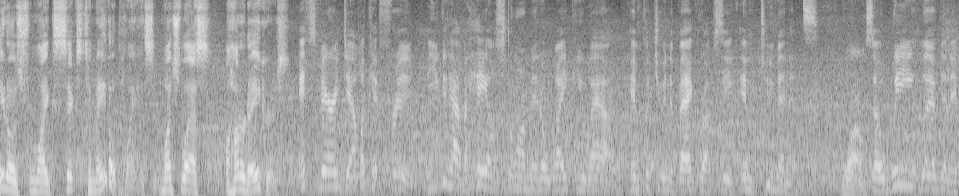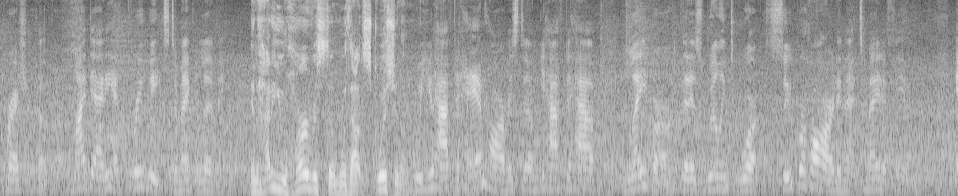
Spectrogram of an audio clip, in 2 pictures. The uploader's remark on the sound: LIVE From CPE 2022!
